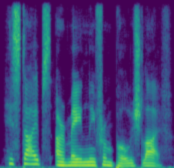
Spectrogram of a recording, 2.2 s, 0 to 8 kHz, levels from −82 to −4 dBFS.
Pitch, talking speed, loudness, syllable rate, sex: 155 Hz, 190 wpm, -17 LUFS, 5.4 syllables/s, male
